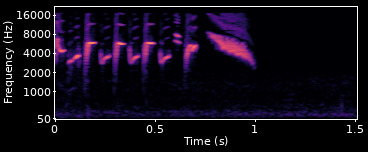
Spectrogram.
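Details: Brief goldfinch phrase from Jbel Wahch, Constantine: a half-second of quick bright twitters, then a single drawn-out buzzy note sliding downward, followed by silence.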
